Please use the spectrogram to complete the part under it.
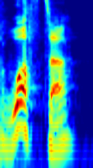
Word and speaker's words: Worcester: Pronounced Worcester, Massachusetts, and was annoyed to see someone flying a giant gay flag in that city.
